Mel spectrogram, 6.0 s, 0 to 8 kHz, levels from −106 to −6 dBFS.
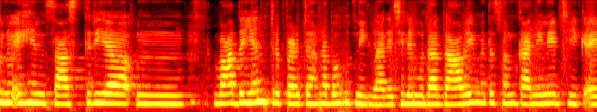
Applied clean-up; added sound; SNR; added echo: neural separator model SepFormer DNS4.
